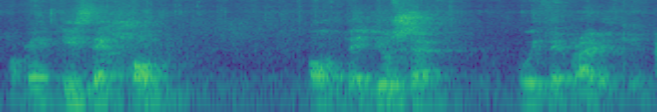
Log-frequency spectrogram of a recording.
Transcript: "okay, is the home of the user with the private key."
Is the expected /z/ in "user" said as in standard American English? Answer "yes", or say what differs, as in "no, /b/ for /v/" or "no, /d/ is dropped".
no, /s/ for /z/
